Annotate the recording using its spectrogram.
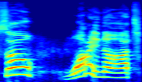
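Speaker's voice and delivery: very loud, high cracking voice. Mid-ramble about buying games, the speaker's voice cracking. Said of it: "that voice crack".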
